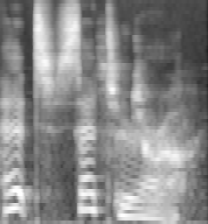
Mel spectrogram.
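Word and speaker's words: etc.: I have anxiety etc etc etc okay so it's not with an X sound etc etc etc and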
